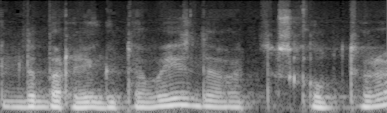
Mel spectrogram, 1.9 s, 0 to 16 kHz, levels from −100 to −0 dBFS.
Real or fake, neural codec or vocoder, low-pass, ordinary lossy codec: fake; vocoder, 48 kHz, 128 mel bands, Vocos; 14.4 kHz; Opus, 16 kbps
